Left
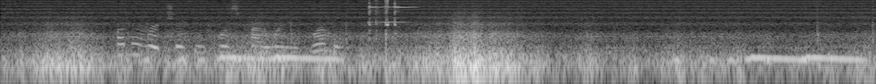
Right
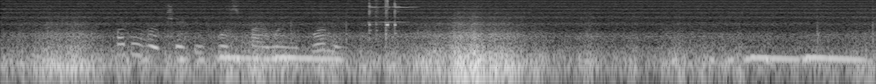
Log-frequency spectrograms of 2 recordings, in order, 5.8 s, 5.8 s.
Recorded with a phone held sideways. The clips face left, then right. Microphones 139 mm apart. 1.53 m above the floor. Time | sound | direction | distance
0.8 | a woman speaking | 10° right (ahead or behind) | ?
2.5 | a bicycle bell | 15° left (ahead or behind) | ?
